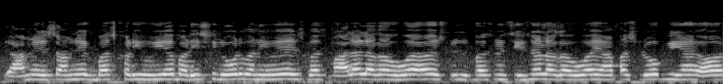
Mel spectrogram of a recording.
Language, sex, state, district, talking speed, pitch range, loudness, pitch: Hindi, male, Bihar, Araria, 290 wpm, 220-230 Hz, -12 LUFS, 225 Hz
